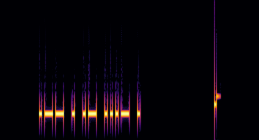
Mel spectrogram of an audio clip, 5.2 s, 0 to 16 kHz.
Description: Morse code, heard as a keyed tone, about 22 wpm, 700 Hz. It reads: WEAVE
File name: 5 Letter Words - First 3 Letters Given - 22wpm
